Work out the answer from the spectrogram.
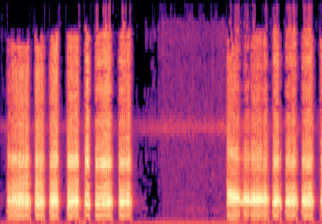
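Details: Hunting-lure recording of a female red junglefowl: rapid harsh clucks, a silent stretch with a faint high electronic whine, then the rasping cackling resumes.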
